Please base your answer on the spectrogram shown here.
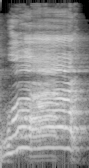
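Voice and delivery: high yelped raptor shriek, half-hearted; mock the velociraptor cry, way up high; imitated raptor screech. Reviewer mimicking the raptors' cry, a high mock screech. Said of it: "That's not the sound they make".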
